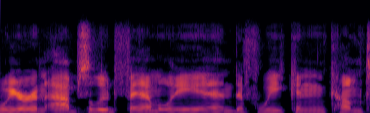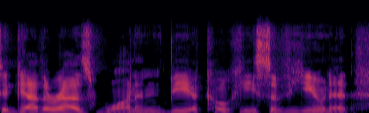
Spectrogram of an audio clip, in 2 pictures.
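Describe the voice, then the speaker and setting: A man with an unremarkable speaking voice, fairly high in pitch, at a moderate pace with ordinary pitch variation and hardly any pauses. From French Canada. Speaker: baseball league broadcaster. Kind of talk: casual podcast chat.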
